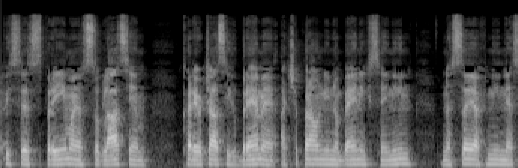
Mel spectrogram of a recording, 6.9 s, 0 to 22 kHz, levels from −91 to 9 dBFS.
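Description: Throughout the speech, s sounds come out gritty and lispy, with bright but metallic treble, likely HE-AAC compression at a bitrate near 20 kbps, rebuilding the upper band from copied lower bands.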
